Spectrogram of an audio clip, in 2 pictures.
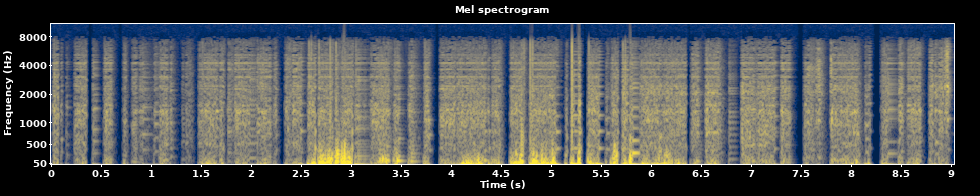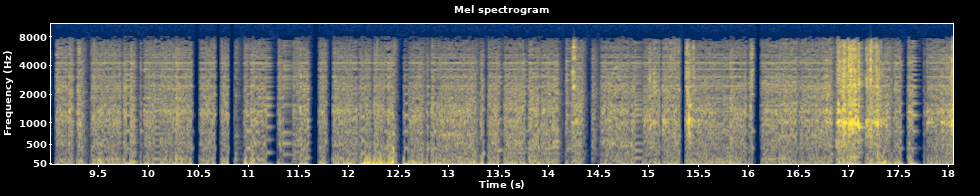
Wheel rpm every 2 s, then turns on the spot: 0, 0, 0, 10, 10, 0, 0, 0, 10.
16-18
